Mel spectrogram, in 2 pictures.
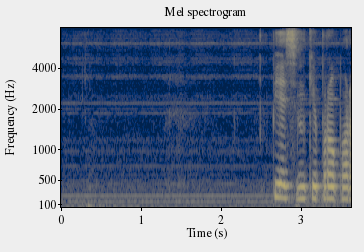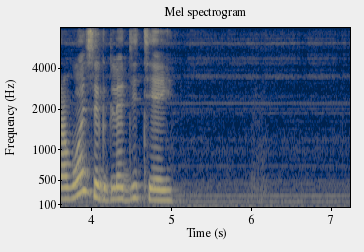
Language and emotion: Russian, positive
